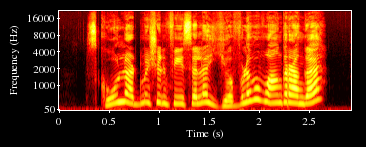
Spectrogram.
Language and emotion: Tamil, angry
